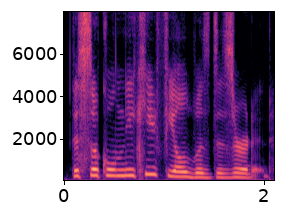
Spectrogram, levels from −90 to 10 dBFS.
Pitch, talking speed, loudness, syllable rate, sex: 240 Hz, 140 wpm, -18 LUFS, 5.2 syllables/s, female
